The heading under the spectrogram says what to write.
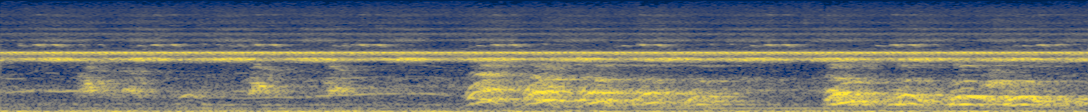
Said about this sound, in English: I hear accelerating motorcycles. Oh, it's coyotes. That's what it is. Oh, awesome. Yeah. Isn't that awesome? Holy fuck. Like, the hills are full of coyotes. That is crazy. That's a lot of coyotes. It is a lot of coyotes.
